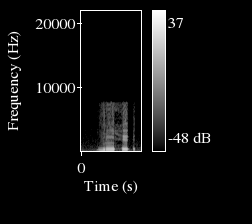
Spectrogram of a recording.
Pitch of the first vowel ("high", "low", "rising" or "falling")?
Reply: high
